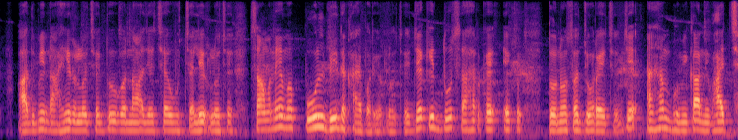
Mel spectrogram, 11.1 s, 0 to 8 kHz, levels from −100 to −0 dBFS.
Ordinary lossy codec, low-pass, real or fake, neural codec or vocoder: none; none; real; none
